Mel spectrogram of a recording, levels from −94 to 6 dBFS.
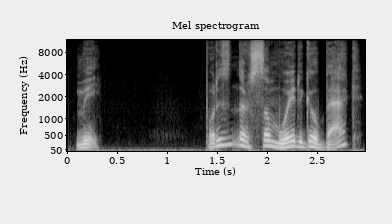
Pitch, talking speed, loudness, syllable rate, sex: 140 Hz, 180 wpm, -17 LUFS, 5.6 syllables/s, male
